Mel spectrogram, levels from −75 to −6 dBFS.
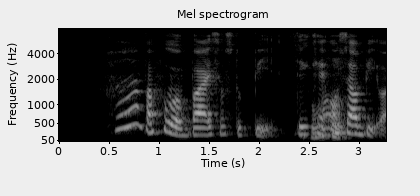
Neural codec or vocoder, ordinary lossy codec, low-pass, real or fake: none; none; 7.2 kHz; real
